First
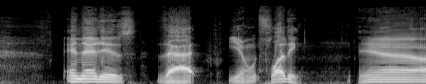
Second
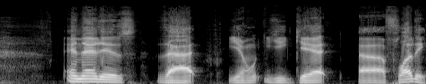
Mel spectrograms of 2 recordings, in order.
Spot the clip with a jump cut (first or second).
first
